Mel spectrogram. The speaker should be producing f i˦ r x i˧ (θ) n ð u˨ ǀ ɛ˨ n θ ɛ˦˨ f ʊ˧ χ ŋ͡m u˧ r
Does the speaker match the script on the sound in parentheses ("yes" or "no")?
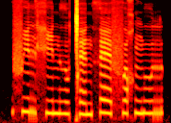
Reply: no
